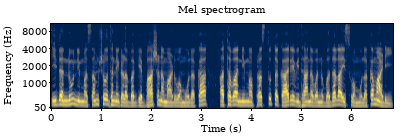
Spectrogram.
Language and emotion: Kannada, neutral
